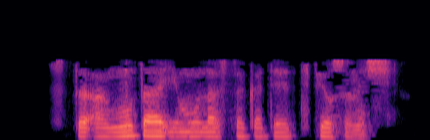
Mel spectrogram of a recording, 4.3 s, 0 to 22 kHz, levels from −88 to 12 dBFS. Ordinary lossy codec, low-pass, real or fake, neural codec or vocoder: MP3, 16 kbps; 3.6 kHz; fake; codec, 24 kHz, 0.9 kbps, DualCodec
